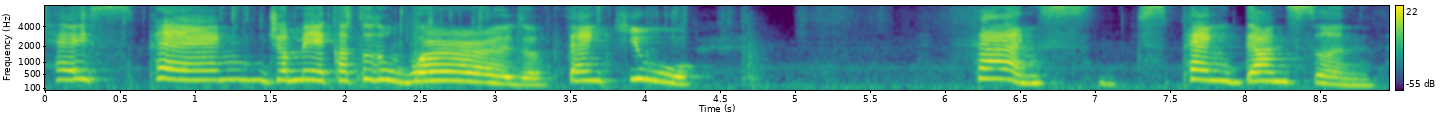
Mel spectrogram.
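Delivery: greeting a Jamaican viewer with excited cheer; excited shout-out. Real, not acted. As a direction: hype up the viewer by name.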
